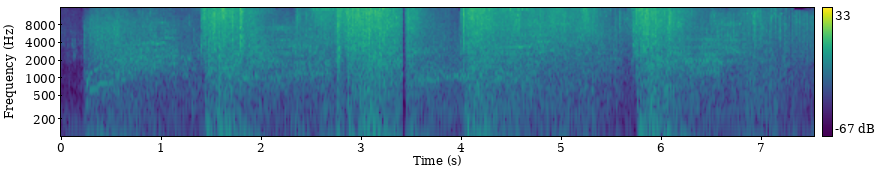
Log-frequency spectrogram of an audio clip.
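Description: Gunshots blast in quick bursts with loud booms.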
